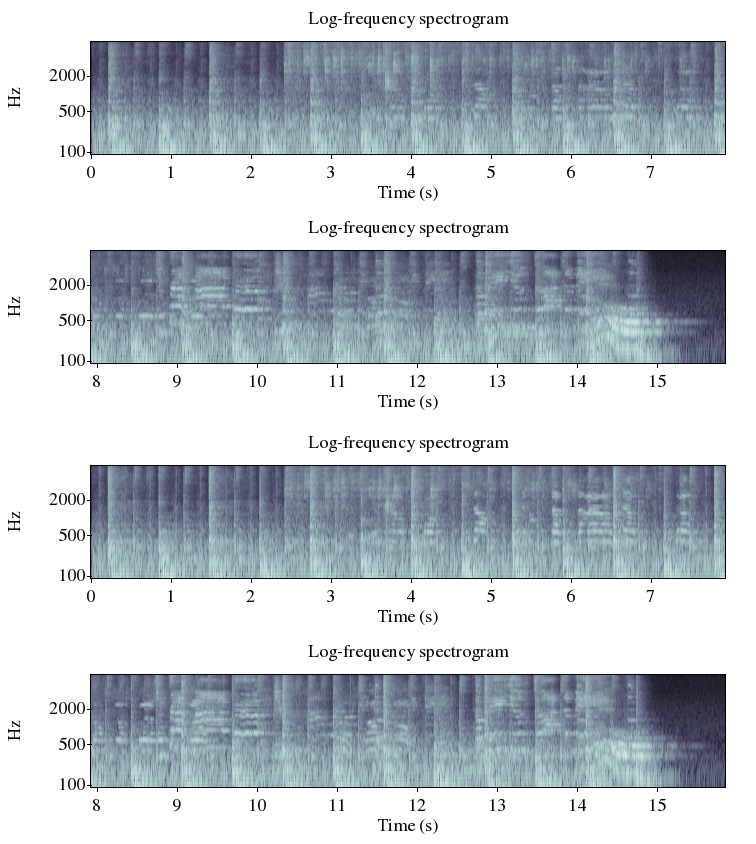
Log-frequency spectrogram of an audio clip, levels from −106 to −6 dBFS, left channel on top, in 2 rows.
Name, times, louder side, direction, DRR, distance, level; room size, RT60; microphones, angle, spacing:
sound 1, 2.4-10.7 11.0-11.5 12.0-12.1, left 2 dB, 35° left, 0.9 m, -39 dB
voice 1, 6.2-6.8 7.4-7.5 8.2-8.7 9.2-9.4 11.0-11.9, right 6 dB, 65° right, 0.3 m, -35 dB
voice 2, 8.9-10.3 11.5-11.6 12.7-13.7 14.0-14.2, right 2 dB, 85° right, 0.8 m, -27 dB
voice 3, 12.1-12.8 14.1-14.8, left 1 dB, 85° left, 0.9 m, -29 dB
3.8 x 2.2 x 2.3 m
head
